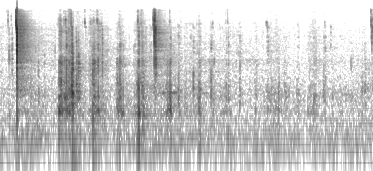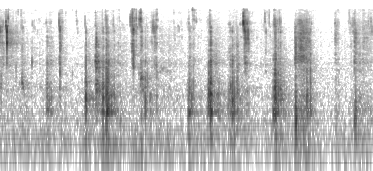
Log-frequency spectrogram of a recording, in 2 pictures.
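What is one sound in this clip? A woman chews food wetly close up.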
